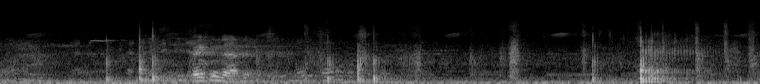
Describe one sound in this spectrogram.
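A ball bounces on the court with dull thuds.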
